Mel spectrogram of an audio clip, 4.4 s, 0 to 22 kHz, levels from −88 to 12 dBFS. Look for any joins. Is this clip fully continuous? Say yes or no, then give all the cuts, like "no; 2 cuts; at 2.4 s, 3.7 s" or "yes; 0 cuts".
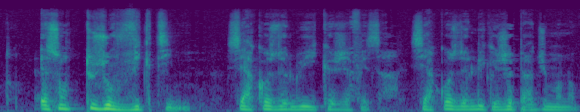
yes; 0 cuts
